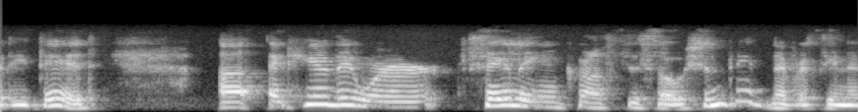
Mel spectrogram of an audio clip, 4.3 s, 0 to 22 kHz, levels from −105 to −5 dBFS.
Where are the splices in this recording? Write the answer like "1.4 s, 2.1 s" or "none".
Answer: none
